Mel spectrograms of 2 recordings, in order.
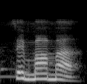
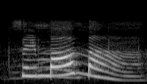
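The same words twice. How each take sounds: First: Said in the usual way. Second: MAMA drawn out higher and slower, stressed; coaxing mama. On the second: Shown as a demonstration. Mom modeling the word for her toddler, slow high coaxing.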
